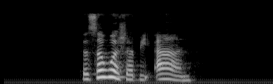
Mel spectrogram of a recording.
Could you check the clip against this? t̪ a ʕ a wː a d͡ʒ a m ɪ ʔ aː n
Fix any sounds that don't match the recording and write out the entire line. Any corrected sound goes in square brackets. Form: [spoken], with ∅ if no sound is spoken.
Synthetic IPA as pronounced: t̪ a [z] a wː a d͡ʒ a [b] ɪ ʔ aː n

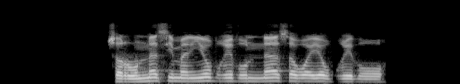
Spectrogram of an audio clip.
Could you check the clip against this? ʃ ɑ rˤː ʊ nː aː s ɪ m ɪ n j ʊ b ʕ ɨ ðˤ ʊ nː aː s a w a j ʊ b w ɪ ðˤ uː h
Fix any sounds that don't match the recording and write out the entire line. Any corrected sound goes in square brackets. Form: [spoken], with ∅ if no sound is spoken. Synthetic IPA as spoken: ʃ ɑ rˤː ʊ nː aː s ɪ m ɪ n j ʊ b [ɣ] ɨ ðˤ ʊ nː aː s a w a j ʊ b [ɣ] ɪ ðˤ uː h

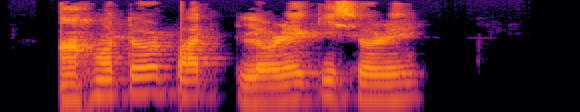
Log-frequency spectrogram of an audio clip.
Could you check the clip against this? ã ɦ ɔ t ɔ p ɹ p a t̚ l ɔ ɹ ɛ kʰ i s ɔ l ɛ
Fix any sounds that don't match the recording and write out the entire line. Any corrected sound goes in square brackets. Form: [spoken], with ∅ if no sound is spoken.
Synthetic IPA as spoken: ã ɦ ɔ t ɔ [∅] ɹ p a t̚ l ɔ ɹ ɛ [k] i s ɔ [ɹ] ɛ

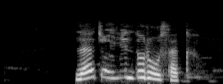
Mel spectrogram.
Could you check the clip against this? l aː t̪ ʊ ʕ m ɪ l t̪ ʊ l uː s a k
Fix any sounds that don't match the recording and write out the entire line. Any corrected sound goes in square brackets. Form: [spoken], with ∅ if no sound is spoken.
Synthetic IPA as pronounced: l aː t̪ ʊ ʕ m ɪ l [d̪] ʊ [ɾ] uː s a k

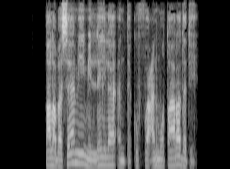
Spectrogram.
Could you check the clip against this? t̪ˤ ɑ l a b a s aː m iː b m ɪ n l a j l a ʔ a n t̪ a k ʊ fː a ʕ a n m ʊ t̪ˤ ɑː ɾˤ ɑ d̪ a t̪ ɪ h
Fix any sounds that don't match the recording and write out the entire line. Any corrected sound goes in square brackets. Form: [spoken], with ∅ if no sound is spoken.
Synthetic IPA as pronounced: t̪ˤ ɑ l [ɑ] b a s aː m iː [∅] m ɪ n l a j l a ʔ a n t̪ a k ʊ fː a ʕ a n m ʊ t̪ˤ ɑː ɾˤ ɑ d̪ a t̪ ɪ h

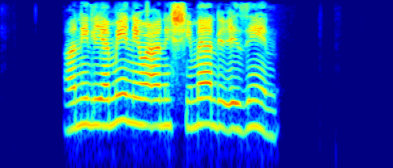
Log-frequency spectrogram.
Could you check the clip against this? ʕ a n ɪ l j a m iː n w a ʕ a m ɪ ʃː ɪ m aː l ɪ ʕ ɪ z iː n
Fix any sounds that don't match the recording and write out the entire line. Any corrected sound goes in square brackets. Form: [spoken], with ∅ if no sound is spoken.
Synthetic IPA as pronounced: ʕ a n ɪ l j a m iː n w a ʕ a [n] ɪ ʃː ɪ m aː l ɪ ʕ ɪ z iː n

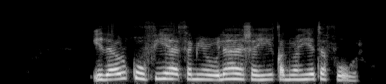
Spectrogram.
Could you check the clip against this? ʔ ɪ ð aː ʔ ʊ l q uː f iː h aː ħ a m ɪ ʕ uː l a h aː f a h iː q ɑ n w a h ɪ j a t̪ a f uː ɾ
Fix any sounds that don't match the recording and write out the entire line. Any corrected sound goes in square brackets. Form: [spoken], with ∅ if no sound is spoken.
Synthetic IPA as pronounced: ʔ ɪ ð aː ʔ ʊ l q uː f iː h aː [s] a m ɪ ʕ uː l a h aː [ʃ] a h iː q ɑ n w a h ɪ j a t̪ a f uː ɾ

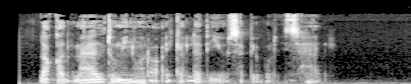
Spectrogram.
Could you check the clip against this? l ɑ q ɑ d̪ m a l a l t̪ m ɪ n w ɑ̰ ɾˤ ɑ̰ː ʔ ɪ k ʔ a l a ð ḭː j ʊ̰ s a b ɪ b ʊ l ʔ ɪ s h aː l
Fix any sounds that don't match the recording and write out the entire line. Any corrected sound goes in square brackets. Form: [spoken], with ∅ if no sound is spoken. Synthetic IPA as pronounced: l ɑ q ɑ d̪ m a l a l t̪ m ɪ n w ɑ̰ ɾˤ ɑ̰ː ʔ ɪ k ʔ a [lː] a ð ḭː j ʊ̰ s a [bː] ɪ b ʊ l ʔ ɪ s h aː l

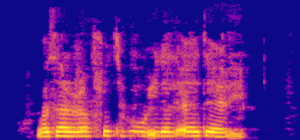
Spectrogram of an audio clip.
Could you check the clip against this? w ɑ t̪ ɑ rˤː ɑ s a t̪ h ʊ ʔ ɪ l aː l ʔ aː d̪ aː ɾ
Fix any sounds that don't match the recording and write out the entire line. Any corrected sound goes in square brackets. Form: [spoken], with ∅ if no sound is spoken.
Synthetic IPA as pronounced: w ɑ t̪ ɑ rˤː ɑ [f] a t̪ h ʊ ʔ ɪ l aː l ʔ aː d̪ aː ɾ

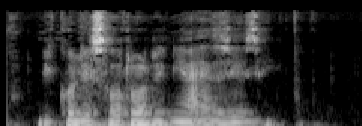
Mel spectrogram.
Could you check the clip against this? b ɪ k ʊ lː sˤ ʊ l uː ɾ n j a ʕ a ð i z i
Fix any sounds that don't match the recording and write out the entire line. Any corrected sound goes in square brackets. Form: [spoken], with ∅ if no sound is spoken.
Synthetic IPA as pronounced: b ɪ k ʊ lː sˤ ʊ [ɾ] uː ɾ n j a ʕ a [z] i z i

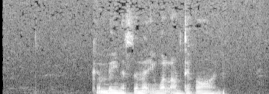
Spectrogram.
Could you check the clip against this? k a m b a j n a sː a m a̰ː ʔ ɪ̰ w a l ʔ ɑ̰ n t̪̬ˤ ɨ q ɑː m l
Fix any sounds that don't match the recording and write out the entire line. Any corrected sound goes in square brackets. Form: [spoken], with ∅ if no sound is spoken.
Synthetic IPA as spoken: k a m b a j n a sː a m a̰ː ʔ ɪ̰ w a l ʔ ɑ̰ n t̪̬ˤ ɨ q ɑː [∅] l

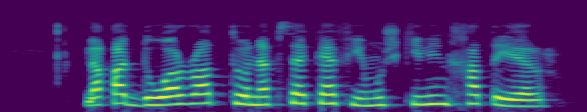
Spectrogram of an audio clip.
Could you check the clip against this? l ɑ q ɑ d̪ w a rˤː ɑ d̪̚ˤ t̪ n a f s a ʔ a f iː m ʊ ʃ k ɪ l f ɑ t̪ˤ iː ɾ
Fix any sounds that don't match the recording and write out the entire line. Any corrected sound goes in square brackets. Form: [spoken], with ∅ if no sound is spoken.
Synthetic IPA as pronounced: l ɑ q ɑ d̪ w [ɑ] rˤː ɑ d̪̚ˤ t̪ n a f s a [k] a f iː m ʊ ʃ k ɪ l [x] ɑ t̪ˤ iː ɾ

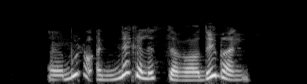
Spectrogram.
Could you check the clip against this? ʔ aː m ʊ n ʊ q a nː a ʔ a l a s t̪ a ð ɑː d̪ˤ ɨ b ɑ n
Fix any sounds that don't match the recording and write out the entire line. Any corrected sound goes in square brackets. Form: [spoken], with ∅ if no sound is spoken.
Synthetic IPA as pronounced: ʔ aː m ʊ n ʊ [ʔ] a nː a [k] a l a s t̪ a [ɣ] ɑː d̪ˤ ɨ b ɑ n

